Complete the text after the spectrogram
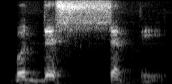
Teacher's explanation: Instead, you change this visarga to shakara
